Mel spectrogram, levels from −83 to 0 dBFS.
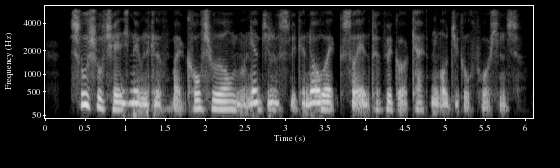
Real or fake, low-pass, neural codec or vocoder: fake; 5.4 kHz; autoencoder, 44.1 kHz, a latent of 192 numbers a frame, MeloTTS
